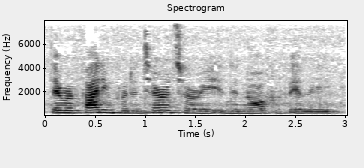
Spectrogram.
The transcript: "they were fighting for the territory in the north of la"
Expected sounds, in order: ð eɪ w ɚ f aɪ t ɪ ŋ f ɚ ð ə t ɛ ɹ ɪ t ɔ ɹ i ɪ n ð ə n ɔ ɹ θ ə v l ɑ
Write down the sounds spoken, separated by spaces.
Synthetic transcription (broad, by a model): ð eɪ w ɚ f aɪ t ɪ ŋ f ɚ ð ə t ɛ ɹ ɪ t ɔ ɹ i ɪ n ð ə n ɔ ɹ θ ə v l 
